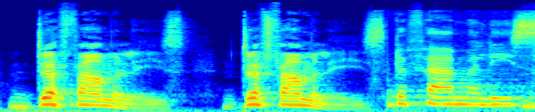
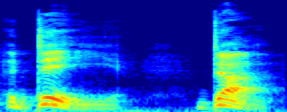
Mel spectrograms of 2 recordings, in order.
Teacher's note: For Melania, if in her native language she doesn't have a sound where her tongue comes out in between her teeth, she's done the most natural similar sound for her in her language, which is a D sound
